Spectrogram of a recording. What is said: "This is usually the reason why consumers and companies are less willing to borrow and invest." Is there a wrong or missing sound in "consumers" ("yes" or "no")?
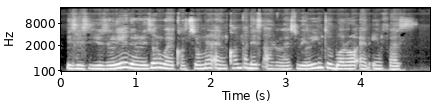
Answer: yes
